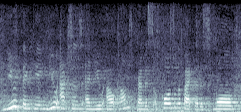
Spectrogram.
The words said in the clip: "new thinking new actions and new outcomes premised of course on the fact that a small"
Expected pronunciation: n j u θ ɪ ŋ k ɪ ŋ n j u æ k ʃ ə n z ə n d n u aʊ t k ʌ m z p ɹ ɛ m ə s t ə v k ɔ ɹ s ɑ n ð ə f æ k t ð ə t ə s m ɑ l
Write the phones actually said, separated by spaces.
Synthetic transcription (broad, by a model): n j u θ ɪ ŋ k ɪ ŋ n j u æ k ʃ ə n z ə n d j u aʊ t k ʌ m z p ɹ ɛ m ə s ə v k ɔ ɹ s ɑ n ð ə f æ k ð ə t ə s m ɑ l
